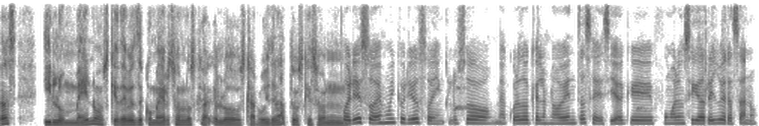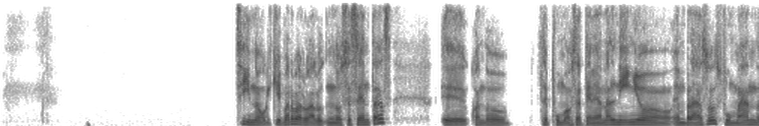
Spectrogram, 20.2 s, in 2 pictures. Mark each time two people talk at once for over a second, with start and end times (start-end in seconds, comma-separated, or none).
none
